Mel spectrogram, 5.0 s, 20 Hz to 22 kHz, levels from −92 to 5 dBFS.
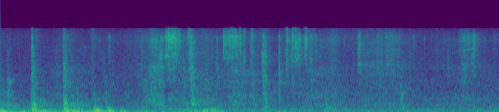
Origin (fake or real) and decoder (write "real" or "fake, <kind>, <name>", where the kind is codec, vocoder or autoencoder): fake, vocoder, Vocos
